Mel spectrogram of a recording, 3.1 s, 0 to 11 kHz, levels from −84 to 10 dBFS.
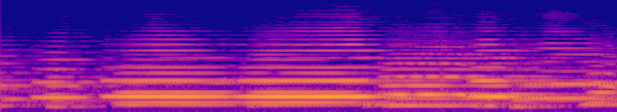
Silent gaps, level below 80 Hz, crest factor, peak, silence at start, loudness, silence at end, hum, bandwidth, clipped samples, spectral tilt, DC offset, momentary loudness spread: none; -64 dBFS; 12 dB; -4 dBFS; 0 s; -17 LUFS; 0 s; none; 6.8 kHz; under 0.1%; -7 dB/octave; under 0.1%; 9 LU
